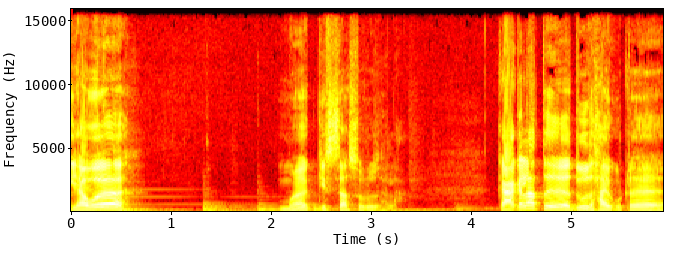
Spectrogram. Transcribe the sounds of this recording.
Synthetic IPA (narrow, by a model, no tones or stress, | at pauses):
ɡʱjawə | məɡ̚kisːasuɾud͡zʱala̰ | kakəlat̪d̪ud̪ʱɦajkuʈə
